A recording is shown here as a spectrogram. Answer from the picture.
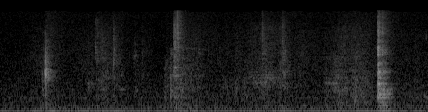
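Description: Quiet room tone with a steady low hum and a few faint soft clicks and rustles from a cotton quilt being picked up and handled.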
